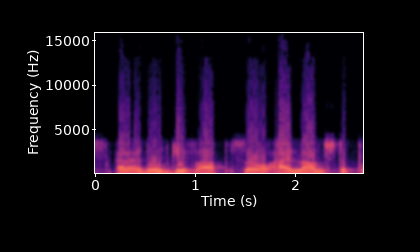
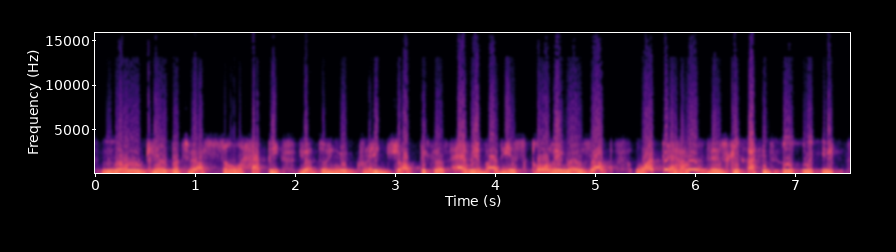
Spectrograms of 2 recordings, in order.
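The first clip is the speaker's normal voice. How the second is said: higher, chuckling official voice; a retold, laughing reassurance from the official; amused official; 7 semitones higher than usual. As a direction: play the delighted official laughing it off. Official delighted, quoted with laughter.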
